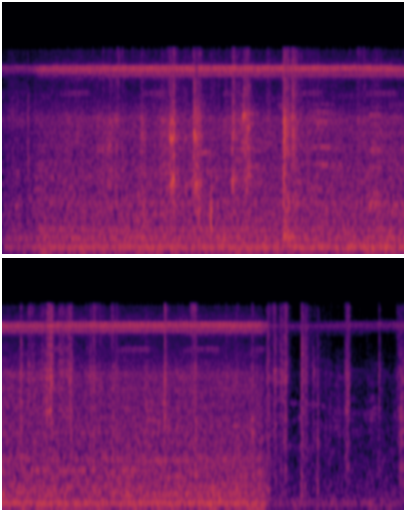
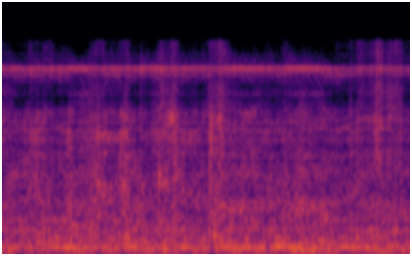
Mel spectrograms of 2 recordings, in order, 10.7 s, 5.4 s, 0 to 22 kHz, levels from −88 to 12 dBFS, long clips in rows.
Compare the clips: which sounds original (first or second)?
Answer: first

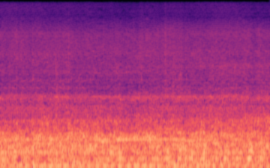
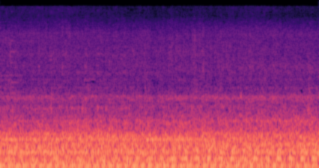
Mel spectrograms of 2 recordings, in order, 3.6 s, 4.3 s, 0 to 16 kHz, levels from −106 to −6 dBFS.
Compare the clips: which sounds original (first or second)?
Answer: second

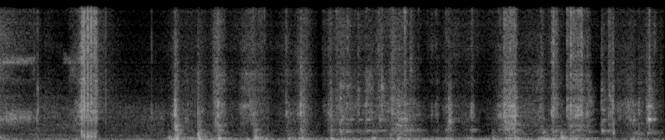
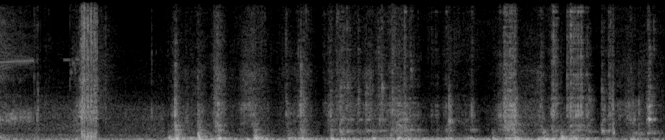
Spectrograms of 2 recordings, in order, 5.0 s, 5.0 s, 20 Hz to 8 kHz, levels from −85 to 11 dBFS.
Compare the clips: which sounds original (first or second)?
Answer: second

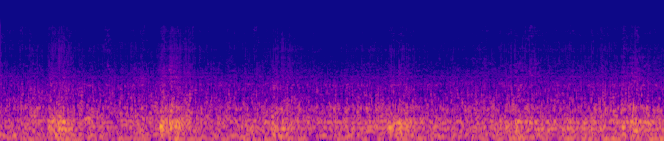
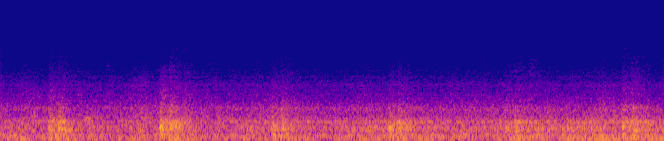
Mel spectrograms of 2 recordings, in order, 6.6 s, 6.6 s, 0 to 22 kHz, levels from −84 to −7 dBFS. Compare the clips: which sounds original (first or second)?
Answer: second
